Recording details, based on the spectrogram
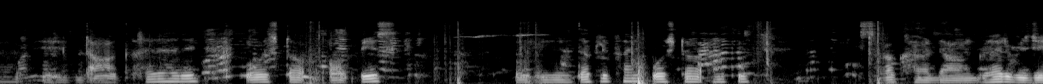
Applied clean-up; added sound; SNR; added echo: neural mask model RNNoise.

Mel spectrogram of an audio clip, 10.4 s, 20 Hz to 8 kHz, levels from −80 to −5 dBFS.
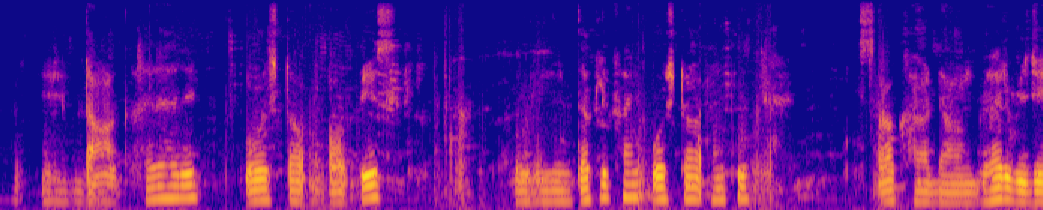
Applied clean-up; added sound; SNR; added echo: neural separator model SepFormer DNS4.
